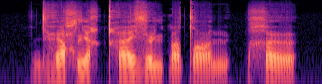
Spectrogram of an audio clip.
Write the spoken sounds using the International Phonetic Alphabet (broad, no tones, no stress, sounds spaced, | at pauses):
dʱ ɜ ħ lʲ ɛ χ qʰ e z ə˞ lʲ ɓ e tˤ ə˞ n | χ ɤ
